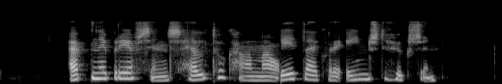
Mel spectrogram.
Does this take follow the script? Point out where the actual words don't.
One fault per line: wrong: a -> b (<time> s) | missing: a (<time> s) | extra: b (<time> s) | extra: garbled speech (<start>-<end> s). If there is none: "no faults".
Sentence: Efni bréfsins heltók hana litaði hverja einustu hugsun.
no faults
